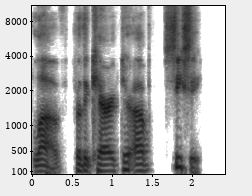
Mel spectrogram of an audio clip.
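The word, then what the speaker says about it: Cecy: And didn't we, as young readers, first have an adolescent love for the character of Cece? Am I pronouncing it the way others might be? Cece, yes.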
